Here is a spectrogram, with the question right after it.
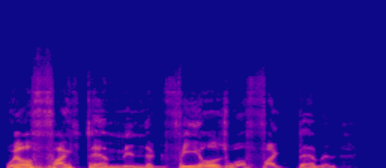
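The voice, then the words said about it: Poor Winston Churchill impression. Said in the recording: “I'm reminded of Winston Churchill and his famous speech ... that wasn't a very good impression, but I did my best”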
